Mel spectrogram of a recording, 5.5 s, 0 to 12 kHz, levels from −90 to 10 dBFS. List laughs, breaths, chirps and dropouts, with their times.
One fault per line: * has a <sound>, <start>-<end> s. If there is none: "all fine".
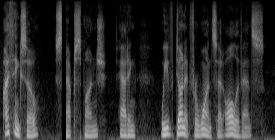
* has a dropout, 1.2-1.3 s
